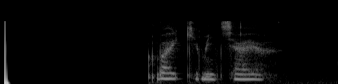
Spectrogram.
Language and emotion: Russian, neutral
